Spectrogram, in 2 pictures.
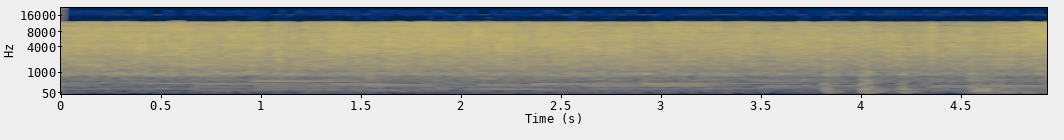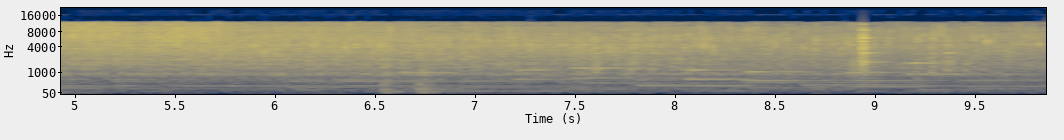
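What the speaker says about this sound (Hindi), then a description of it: "तो मैं थोड़ा सा भूनूंगी।" Onion, garlic and ginger sizzle and fry steadily in a pot while being cooked for beef biryani, a dense continuous crackle with occasional stirring knocks and scrapes, close and fairly loud, with no talking.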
